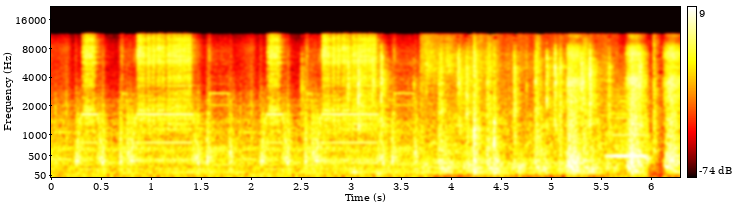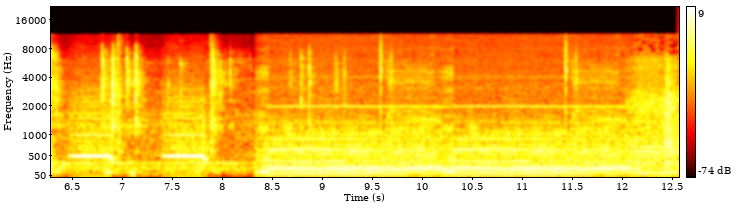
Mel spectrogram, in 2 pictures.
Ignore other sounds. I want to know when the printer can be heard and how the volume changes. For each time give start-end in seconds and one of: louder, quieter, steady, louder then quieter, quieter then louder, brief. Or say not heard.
0.0-12.5 steady.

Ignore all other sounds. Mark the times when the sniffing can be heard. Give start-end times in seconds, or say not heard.
5.2-6.4.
